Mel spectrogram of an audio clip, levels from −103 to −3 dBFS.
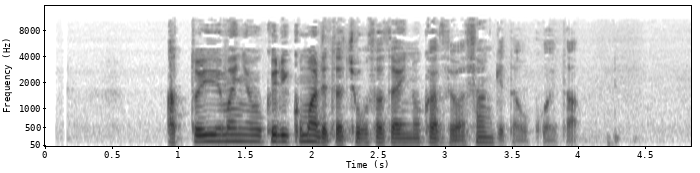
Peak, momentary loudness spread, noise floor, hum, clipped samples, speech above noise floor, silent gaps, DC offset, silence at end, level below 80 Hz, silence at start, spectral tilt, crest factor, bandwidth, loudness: -10 dBFS; 15 LU; -73 dBFS; none; under 0.1%; 42 dB; none; under 0.1%; 0.85 s; -72 dBFS; 0.9 s; -5 dB/octave; 22 dB; 11.5 kHz; -31 LUFS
